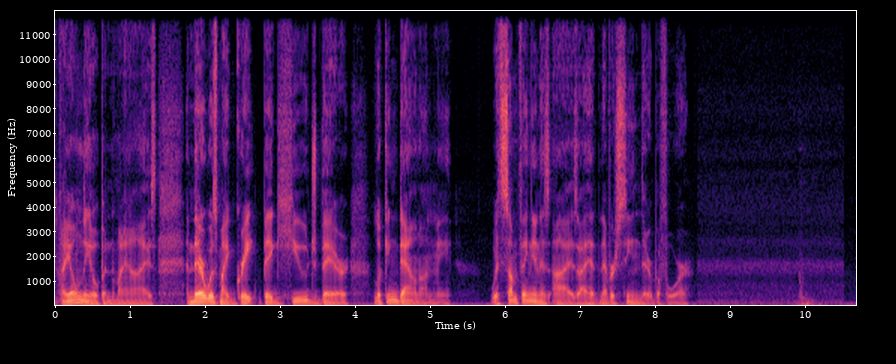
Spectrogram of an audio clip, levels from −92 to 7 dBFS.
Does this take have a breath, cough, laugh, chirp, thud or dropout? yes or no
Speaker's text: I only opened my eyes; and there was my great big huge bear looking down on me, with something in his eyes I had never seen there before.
yes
